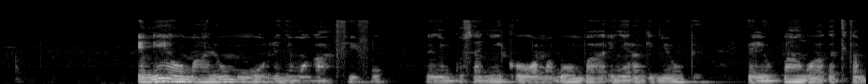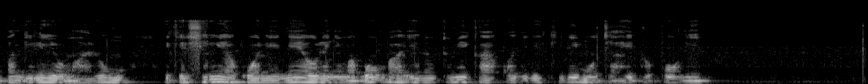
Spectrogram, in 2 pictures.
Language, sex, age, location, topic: Swahili, male, 25-35, Dar es Salaam, agriculture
